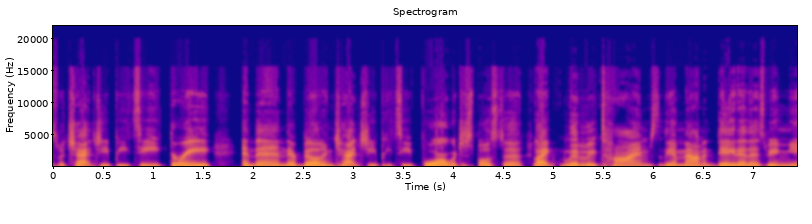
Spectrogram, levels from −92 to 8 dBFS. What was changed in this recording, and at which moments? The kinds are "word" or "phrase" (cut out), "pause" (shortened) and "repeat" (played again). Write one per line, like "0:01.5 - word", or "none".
none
